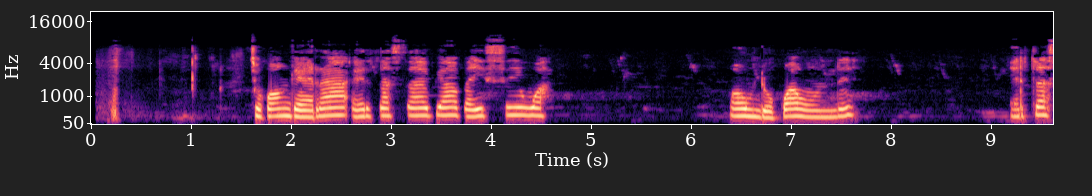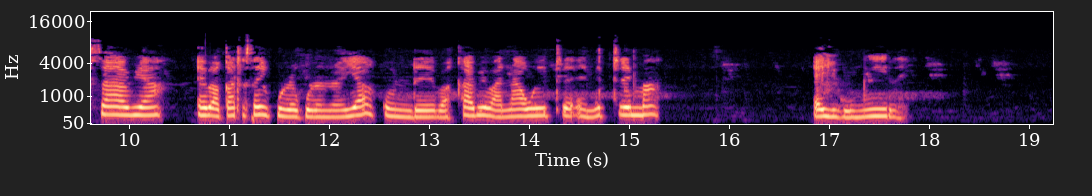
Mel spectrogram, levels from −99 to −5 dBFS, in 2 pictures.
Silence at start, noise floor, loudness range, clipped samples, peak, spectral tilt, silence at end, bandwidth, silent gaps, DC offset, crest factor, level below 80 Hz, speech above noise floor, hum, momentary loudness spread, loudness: 0.2 s; -76 dBFS; 4 LU; under 0.1%; 0 dBFS; -5 dB/octave; 1.5 s; 9 kHz; none; under 0.1%; 16 dB; -66 dBFS; 61 dB; none; 12 LU; -15 LUFS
